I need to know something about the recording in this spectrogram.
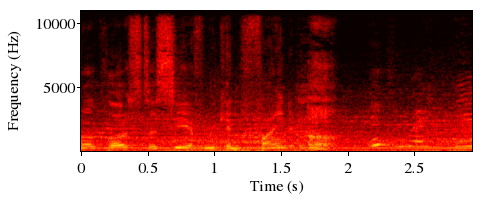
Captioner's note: gasps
